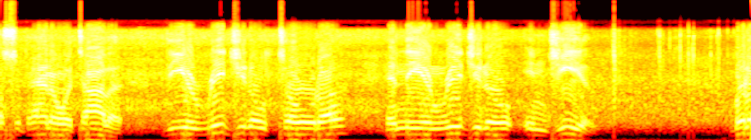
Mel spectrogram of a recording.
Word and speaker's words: Torah: revealed the tat inil the Torah or as we pronounce in English Torah and the inil meaning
